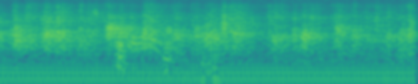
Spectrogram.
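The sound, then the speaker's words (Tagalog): A church audience claps in praise of God, a sustained, dense wash of many hands over a steady low hum. “Palakpakan po natin ating Panginoon.”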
